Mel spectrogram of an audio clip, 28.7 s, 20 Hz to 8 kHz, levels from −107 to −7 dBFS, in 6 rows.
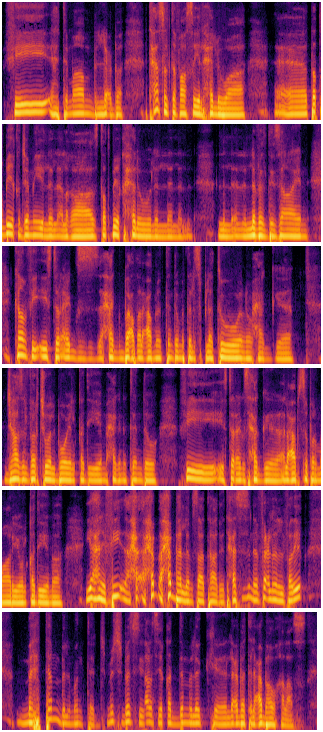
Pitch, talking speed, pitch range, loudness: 125 Hz, 120 wpm, 115-140 Hz, -24 LUFS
